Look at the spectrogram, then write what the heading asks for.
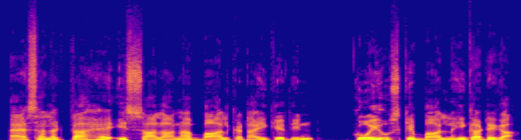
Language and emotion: Urdu, neutral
